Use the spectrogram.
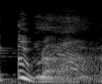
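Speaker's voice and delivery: barked Marine oorah; gung-ho soldier oorah. Real, not acted. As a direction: give a manly oorah. Leads the manly cheer.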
